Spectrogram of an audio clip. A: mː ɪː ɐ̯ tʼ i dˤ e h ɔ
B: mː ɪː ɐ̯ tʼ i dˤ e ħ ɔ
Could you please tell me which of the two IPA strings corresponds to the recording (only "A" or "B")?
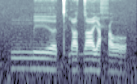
B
